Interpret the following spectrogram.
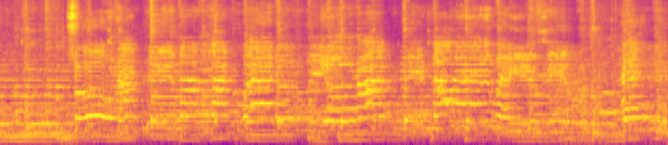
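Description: A bluegrass band playing live: acoustic guitars, upright bass and fiddle, with voices singing over them.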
